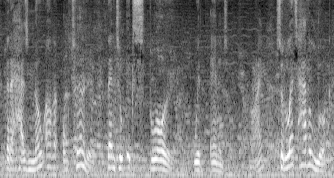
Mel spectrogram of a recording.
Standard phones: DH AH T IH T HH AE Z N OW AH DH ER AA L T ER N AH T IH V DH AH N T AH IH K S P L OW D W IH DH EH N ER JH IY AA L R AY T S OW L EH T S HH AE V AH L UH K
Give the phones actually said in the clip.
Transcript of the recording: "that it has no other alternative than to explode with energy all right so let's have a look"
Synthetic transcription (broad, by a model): DH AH T IH T HH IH Z N OW AH DH ER L T ER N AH T IH V DH AH N T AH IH K S P L OW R W IH DH EH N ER JH IY R AY T S OW L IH T S HH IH V AH L UH K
